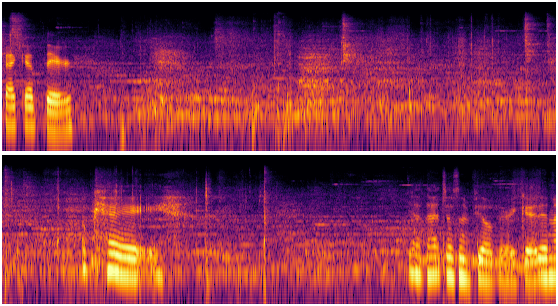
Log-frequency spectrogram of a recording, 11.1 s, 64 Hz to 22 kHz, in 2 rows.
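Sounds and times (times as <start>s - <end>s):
distant voices: 0.0s - 11.0s
faint background music: 0.0s - 11.0s.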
